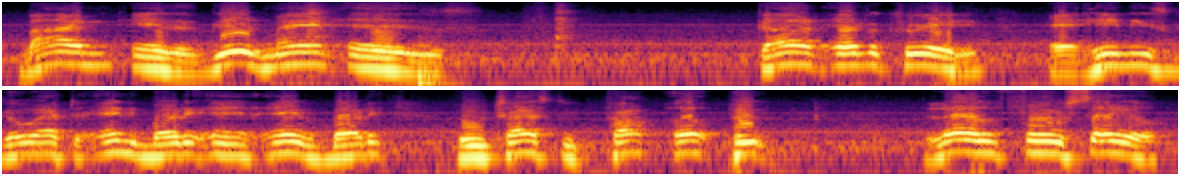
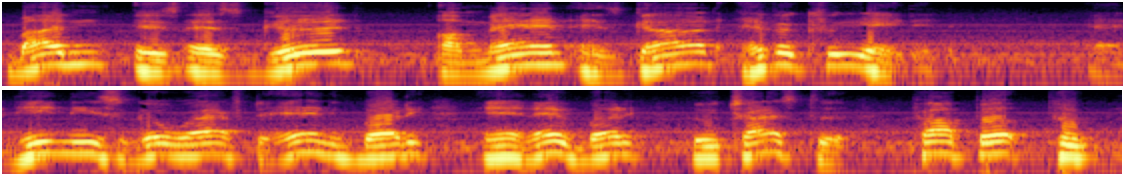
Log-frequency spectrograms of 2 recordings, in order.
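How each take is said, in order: First: Higher-pitched, exaggerated mock politician's accent; Lindsey Graham accent. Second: Put-on Lindsey Graham accent. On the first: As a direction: ham up the senator's little accent, pitched high. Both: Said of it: "Let me read it again in that little accent".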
